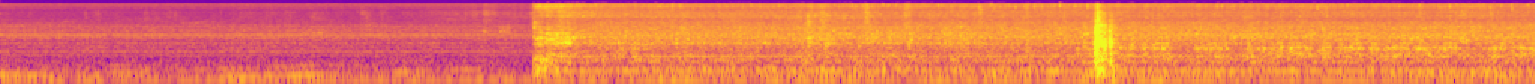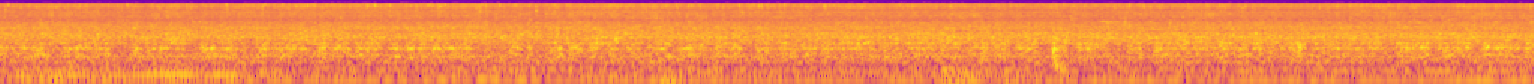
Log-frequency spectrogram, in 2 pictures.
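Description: A washing machine drum turns slowly.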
